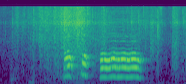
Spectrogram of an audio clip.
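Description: A woman's high-pitched squeal of delight: two short rising yelps about a second in, then a held, wavering note near the end.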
